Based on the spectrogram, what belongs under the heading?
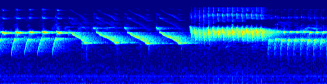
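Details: Canary (Serinus canaria) training song: rapid short notes followed by four sweeping downward slurs, then a loud buzzy trill and a steady rolling trill.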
